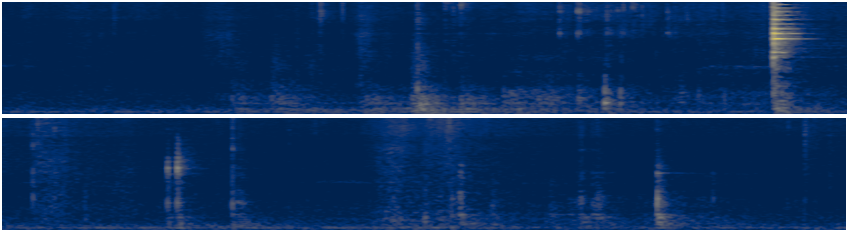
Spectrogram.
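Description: Scattered light metallic clicks and taps from hands fitting a rear drum brake wheel cylinder and starting its mounting nuts behind the steel backing plate, with one sharp metal clink about five seconds in.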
